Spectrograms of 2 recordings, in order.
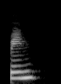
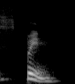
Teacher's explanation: one P is aspirated and another is not aspirated, that is unaspirated. So the P which is aspirated is different from the unaspirated.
